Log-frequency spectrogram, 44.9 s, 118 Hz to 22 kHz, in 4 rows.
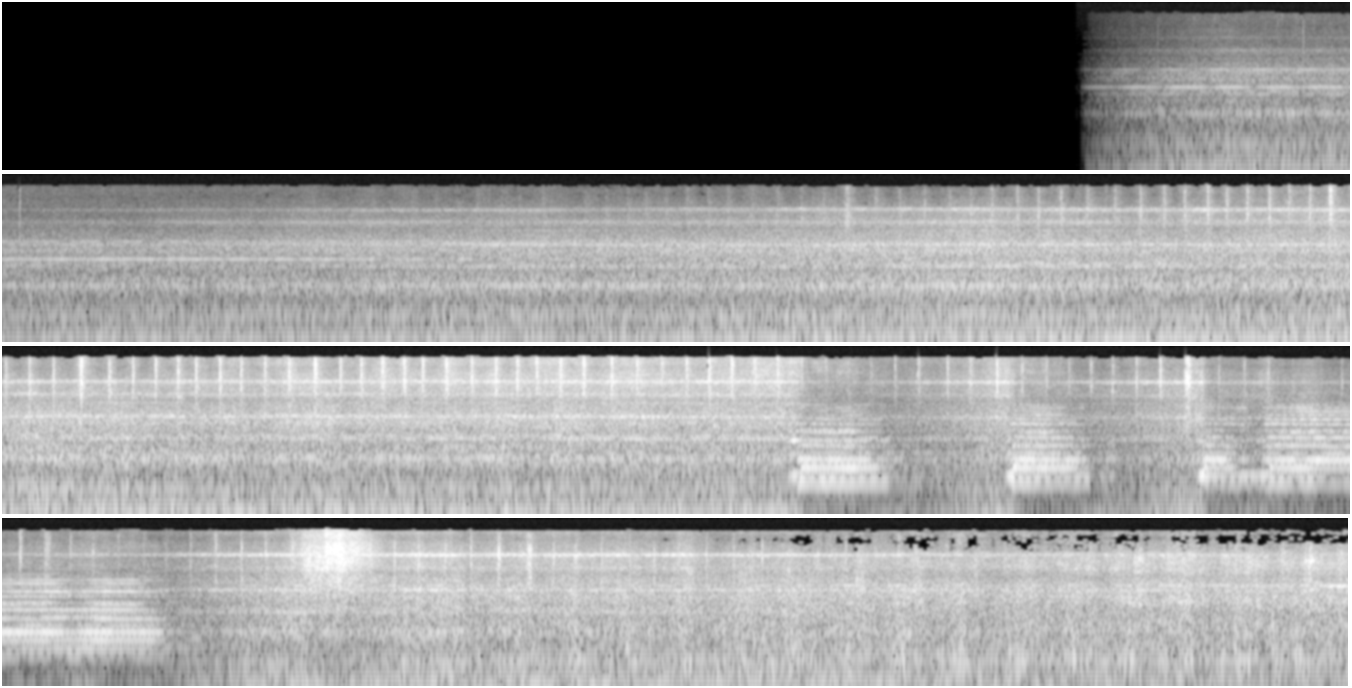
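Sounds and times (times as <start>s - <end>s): diesel locomotives rumbling: 9.1s - 44.9s.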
